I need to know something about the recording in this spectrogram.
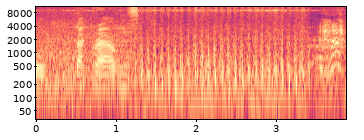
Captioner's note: helicopter; laughter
